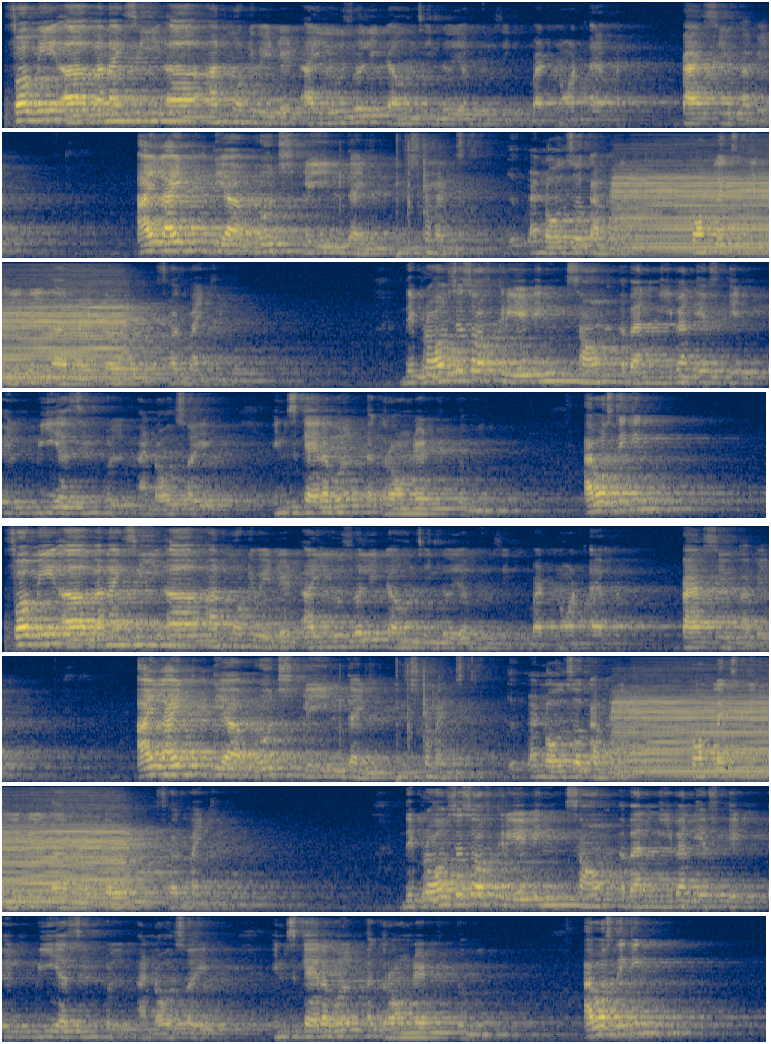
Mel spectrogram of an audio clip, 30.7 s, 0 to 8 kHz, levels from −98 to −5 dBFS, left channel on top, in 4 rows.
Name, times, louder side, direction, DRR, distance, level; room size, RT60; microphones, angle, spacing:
voice 1, 0.1-6.1 6.8-7.7 9.0-12.3 12.7-14.0 14.5-17.8 19.3-25.2 25.7-27.9 28.8-29.5, left 1 dB, 85° right, 0 dB, 5.3 m, -28 dB
sound 1, 13.7-16.7, equal, 45° right, 4.7 m, -29 dB
26.0 x 20.0 x 8.1 m, 2.7 s
head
